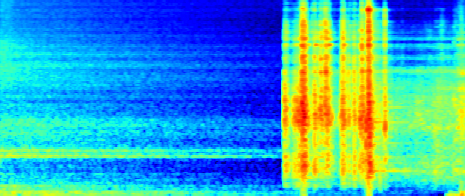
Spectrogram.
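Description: Cassette tape recorder starting up: a faint electrical hum fades to a brief silence, then a burst of sharp mechanical clicks and clunks follows, with two especially loud clacks before a low rumble sets in.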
